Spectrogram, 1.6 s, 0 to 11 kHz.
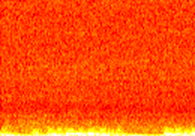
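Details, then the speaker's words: Genesis GV70 SUV creeping forward slowly in traffic: quiet low drone with an on-off groaning hum rising over it as the brakes drag, like a sinking ship; typical low-speed brake noise. "The brakes are quite noisy when you're just creeping along at slow speeds."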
